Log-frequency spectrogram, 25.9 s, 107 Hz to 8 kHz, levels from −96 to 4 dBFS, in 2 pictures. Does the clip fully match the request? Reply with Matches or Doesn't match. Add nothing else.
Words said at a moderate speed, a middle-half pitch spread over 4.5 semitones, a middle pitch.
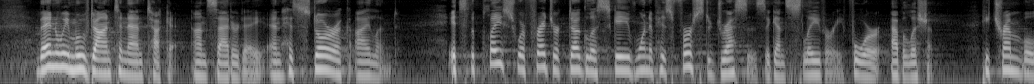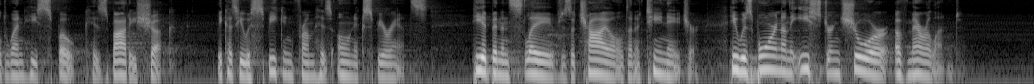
Matches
